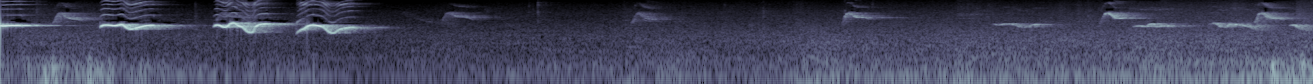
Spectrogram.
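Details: Male silver-eared mesia used as a singing decoy for trapping wild birds. It gives three loud, rich warbled phrases in quick succession, then after a pause a quieter run of short whistled notes with high chips.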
